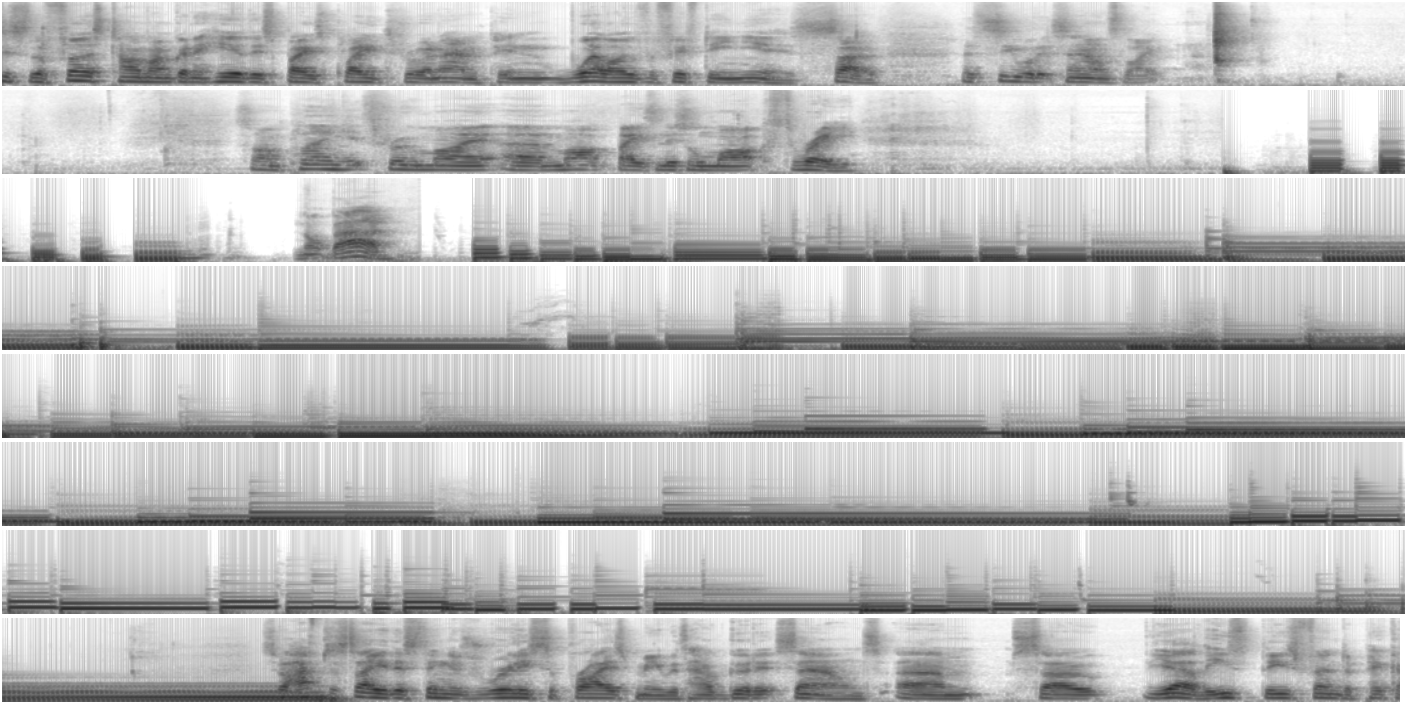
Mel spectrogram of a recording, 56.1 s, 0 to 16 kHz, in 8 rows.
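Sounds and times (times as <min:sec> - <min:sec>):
electric bass plucked: 0:13.1 - 0:51.0.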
